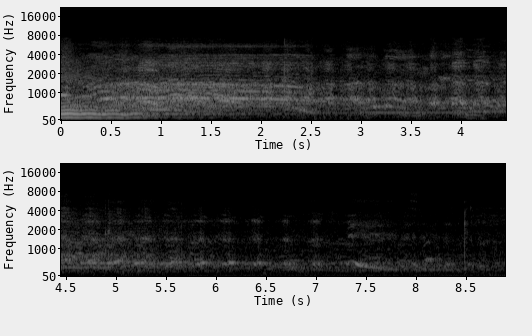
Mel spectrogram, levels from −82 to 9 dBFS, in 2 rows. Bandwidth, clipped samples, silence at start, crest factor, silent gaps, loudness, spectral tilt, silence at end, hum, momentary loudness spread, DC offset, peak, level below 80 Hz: 7.6 kHz; under 0.1%; 0 s; 18 dB; none; -44 LUFS; -2.5 dB/octave; 0 s; none; 19 LU; under 0.1%; -26 dBFS; -82 dBFS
